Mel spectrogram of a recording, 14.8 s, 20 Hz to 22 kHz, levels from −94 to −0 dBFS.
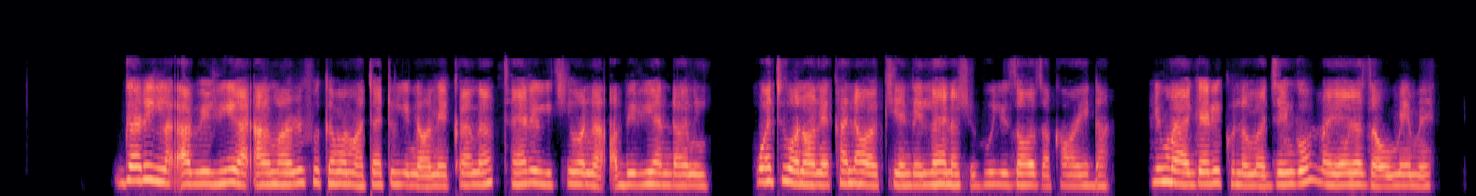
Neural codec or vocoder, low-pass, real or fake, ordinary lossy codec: codec, 16 kHz, 1 kbps, FreqCodec, larger model; 7.2 kHz; fake; AAC, 32 kbps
